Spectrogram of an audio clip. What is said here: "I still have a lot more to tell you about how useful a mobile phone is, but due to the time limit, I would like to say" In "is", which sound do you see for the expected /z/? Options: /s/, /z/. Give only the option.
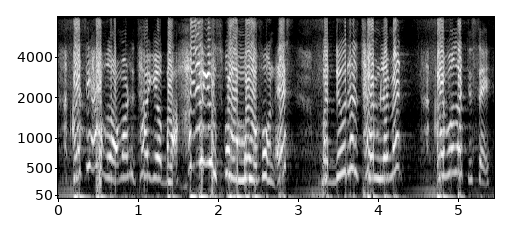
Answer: /s/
